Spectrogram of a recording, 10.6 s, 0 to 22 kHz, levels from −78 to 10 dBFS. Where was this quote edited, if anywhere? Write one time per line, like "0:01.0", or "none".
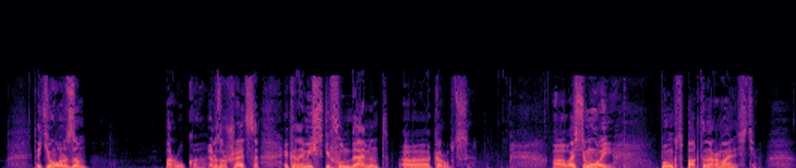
0:02.1
0:02.8
0:05.2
